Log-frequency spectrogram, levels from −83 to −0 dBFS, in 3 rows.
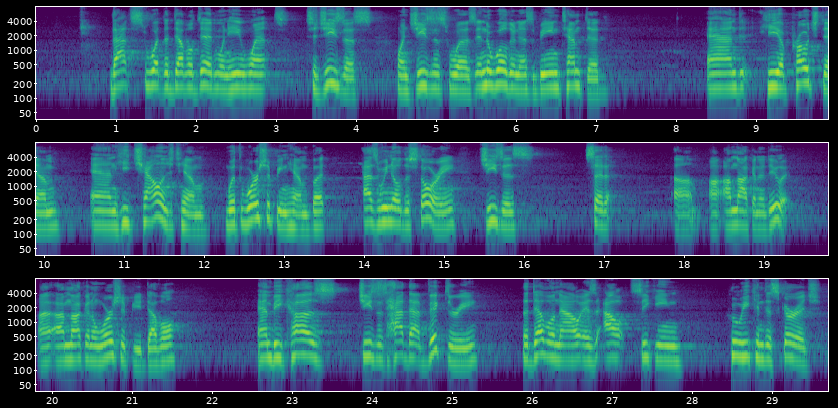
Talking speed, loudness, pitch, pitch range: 135 wpm, -20 LUFS, 170 Hz, 155-185 Hz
